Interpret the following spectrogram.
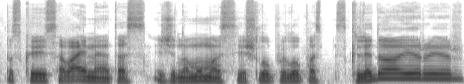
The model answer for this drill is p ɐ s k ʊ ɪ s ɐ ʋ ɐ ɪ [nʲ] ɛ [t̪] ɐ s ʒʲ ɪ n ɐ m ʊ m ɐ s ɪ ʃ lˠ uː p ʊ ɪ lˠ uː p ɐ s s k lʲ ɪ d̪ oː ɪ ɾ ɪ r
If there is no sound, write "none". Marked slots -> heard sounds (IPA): mʲ, t̪

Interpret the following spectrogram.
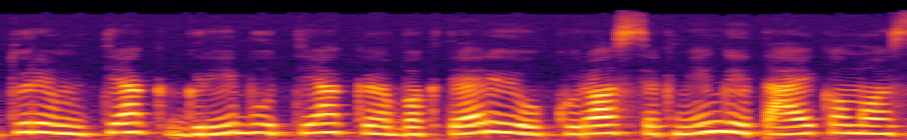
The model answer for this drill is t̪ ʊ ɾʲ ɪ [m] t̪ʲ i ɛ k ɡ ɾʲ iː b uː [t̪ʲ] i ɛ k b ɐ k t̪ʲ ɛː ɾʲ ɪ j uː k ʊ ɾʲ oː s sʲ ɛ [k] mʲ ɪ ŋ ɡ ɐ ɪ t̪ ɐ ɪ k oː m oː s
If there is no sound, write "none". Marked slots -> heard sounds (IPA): m, t̪ʲ, k

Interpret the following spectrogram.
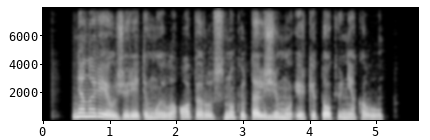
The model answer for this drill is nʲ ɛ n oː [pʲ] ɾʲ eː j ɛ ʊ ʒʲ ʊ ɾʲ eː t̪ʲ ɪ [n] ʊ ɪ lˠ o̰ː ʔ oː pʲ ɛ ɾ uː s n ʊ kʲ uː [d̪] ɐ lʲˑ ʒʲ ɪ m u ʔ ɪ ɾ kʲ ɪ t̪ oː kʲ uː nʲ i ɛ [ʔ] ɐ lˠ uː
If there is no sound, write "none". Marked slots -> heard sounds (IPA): none, m, t̪, k

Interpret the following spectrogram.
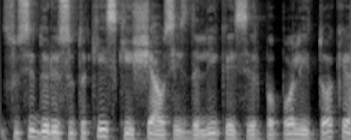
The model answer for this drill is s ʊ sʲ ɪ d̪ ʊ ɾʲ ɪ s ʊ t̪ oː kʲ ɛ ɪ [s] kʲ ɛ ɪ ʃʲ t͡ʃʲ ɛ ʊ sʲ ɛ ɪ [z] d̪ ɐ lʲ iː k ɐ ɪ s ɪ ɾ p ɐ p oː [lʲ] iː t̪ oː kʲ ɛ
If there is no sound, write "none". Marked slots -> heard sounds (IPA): s, s, lʲ

